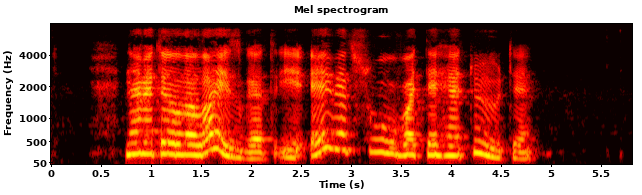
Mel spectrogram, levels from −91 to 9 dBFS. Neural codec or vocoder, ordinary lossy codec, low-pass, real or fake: vocoder, 44.1 kHz, 128 mel bands every 256 samples, BigVGAN v2; Opus, 64 kbps; 7.2 kHz; fake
